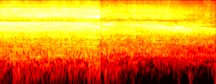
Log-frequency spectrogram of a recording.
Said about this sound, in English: Went to cut it with my regular saw, and it was a coarse cut.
